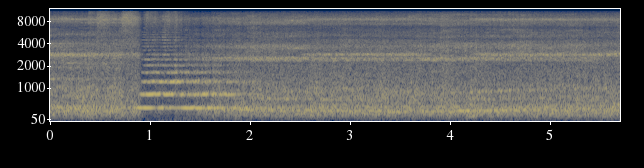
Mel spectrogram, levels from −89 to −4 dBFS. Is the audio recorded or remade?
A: recorded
